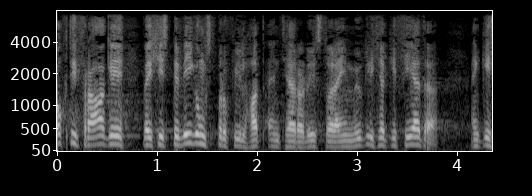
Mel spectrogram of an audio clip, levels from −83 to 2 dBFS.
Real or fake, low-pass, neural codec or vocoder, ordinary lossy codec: real; 7.2 kHz; none; none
